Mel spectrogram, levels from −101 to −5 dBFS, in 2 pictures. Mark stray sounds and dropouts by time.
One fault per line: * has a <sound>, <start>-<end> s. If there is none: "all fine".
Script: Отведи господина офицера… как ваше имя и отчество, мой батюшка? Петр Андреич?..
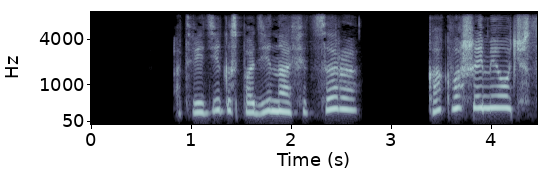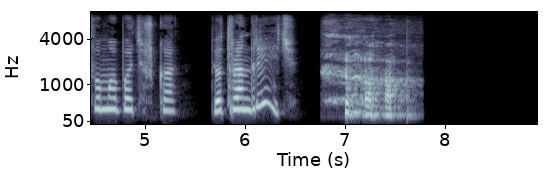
* has a laugh, 6.8-7.8 s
